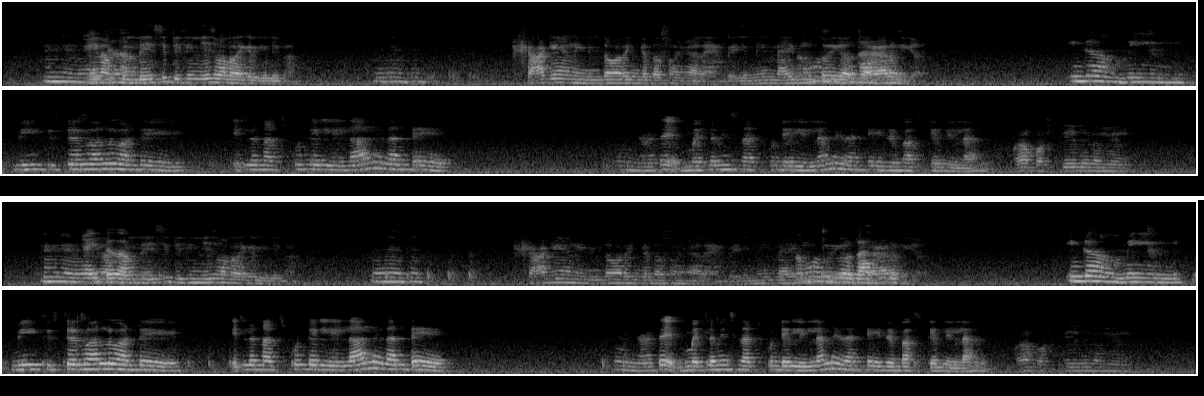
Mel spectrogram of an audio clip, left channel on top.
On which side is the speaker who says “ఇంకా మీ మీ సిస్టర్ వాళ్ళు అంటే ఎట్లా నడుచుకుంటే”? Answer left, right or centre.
Right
